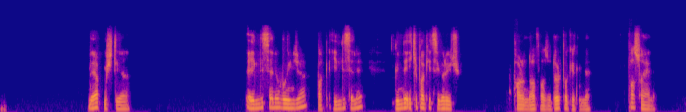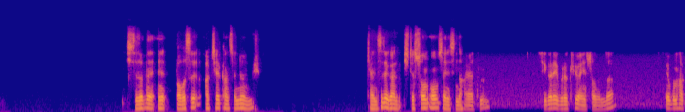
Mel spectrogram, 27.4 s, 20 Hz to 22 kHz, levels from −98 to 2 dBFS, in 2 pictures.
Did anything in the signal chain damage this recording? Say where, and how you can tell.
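Yes. From 22.98 s to the end of the speech, the sound abruptly turns dull and boxy: nothing is left above 3.8 kHz, the level falls by roughly 5 dB, and a new background noise sits around 30 dB below the signal. This points to the input being switched to a poorer device at the driver stage, likely a headset's call profile or a lesser microphone, with its own narrow band and noise. The change happens instantly, with no silent gap.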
